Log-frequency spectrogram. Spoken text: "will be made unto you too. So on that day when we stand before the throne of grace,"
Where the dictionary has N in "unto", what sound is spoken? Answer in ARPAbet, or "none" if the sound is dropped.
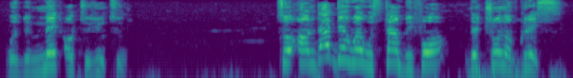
none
